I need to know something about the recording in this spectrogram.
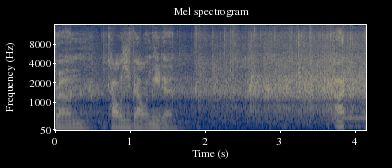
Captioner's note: applause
